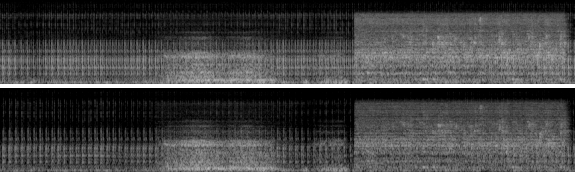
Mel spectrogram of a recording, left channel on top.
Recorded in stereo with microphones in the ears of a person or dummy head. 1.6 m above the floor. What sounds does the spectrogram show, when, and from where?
1.5 s breathing: 20° right (ahead or behind), 1.3 m
3.5 s a running tap: 35° left (ahead or behind), 0.9 m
